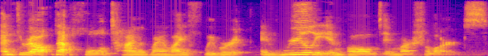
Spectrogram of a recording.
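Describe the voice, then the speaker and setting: Medium pitch and a normal speaking voice from a woman with an American accent, moderate pace, ordinary pitch variation. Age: 20s. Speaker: actress. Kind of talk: casual interview. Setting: Instagram live video call.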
